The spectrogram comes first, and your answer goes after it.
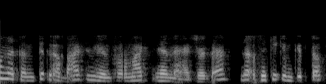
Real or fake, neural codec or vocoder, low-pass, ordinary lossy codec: fake; codec, 44.1 kHz, 2.6 kbps, DAC; 7.2 kHz; AAC, 16 kbps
